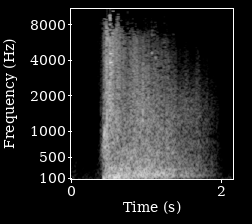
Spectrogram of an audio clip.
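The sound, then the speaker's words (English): A hammer knocks a nail into a wall and cracks it with a single loud, sudden crash. The noisy burst holds and then fades over about a second and a half, with nothing else around it. “Daddy Pig is going to knock the nail into the wall.”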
